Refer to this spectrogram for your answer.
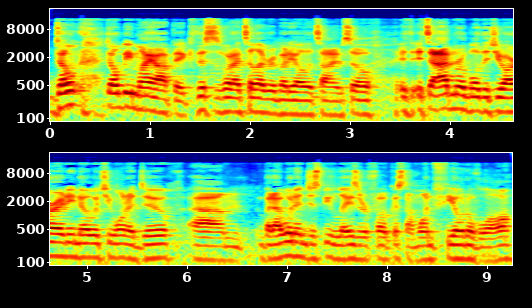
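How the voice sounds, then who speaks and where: Over noticeable background noise, a man with an American accent talks at a very fast pace and medium pitch. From Texas. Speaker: immigration attorney. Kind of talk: live Q&A stream. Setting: livestream from airport during flight delay. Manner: casual, filler-heavy.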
